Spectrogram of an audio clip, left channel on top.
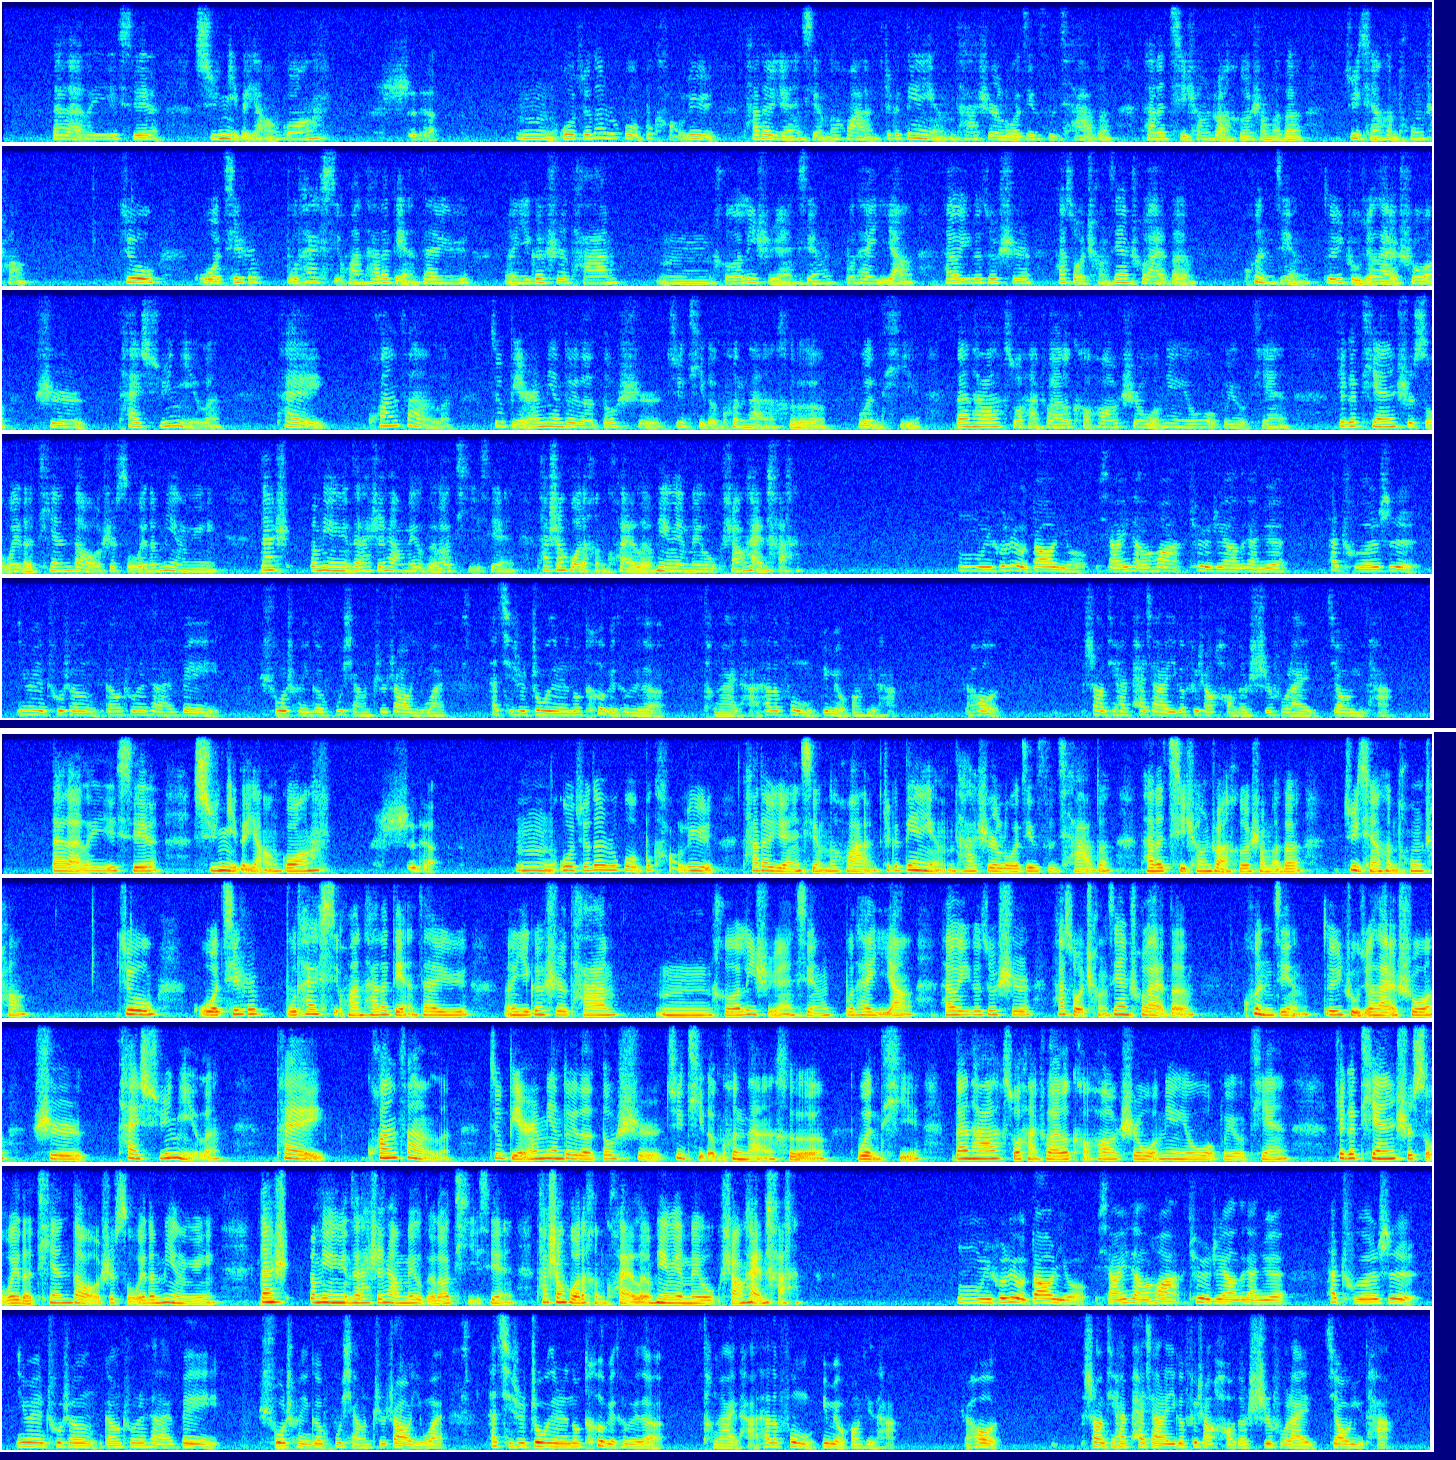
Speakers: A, on the right; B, on the right.
A: 带来了一些虚拟的阳光。
B: 是的。
A: 嗯，我觉得如果不考虑它的原型的话，这个电影它是逻辑自洽的，它的起承转合什么的，剧情很通畅。就我其实不太喜欢它的点在于，嗯、一个是它，嗯，和历史原型不太一样，还有一个就是它所呈现出来的困境，对于主角来说是太虚拟了，太宽泛了。就别人面对的都是具体的困难和问题，但他所喊出来的口号是“我命由我不由天”，这个天是所谓的天道，是所谓的命运，但是这个命运在他身上没有得到体现，他生活的很快乐，命运没有伤害他。<laughs>
B: 嗯，你说的有道理哦。想一想的话，确实这样子，感觉他除了是因为出生刚出生下来被说成一个不祥之兆以外，他其实周围的人都特别特别的疼爱他，他的父母并没有放弃他，然后上天还派下了一个非常好的师傅来教育他，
